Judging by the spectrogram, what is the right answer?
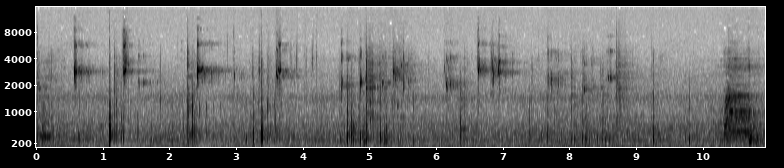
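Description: A tennis rally on a hard court: the ball is struck by the rackets with sharp pops roughly a second apart, with short high squeaks between the shots. A brief voice is heard near the end.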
